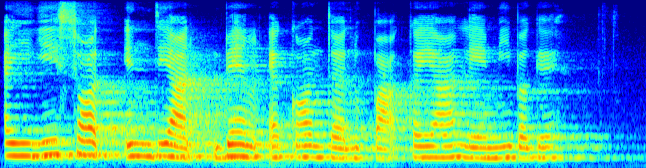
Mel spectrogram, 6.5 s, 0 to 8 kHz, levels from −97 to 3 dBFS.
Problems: echo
